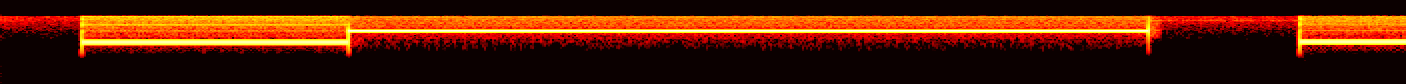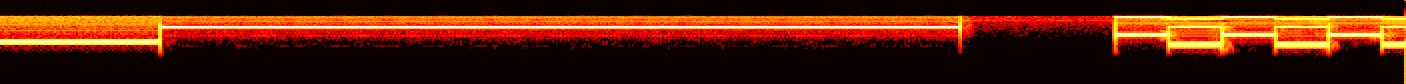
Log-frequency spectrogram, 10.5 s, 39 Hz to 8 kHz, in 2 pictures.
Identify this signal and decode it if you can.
Two-tone page, heard as a one-second tone, then a three-second tone, about 550 then 1120 Hz, about 570 then 1430 Hz, with noise. It is heard from 0.3 to 8.9 s.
